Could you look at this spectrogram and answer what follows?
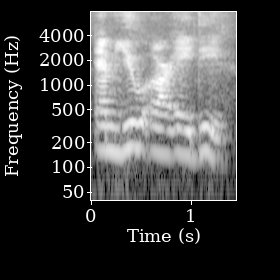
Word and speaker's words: Murad: how you pronounce that? Murad. Mircea. No, it's Murad. Mircea.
